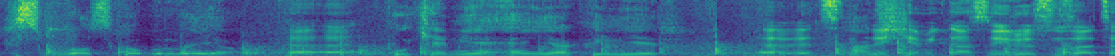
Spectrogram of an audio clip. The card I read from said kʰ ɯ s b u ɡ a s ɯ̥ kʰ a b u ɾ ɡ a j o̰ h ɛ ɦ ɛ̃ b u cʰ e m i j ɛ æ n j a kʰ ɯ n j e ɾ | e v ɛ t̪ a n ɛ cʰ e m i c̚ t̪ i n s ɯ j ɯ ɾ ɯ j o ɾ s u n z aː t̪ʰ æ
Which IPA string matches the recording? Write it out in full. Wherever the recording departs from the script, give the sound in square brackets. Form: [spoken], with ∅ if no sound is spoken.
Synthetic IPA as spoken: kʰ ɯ s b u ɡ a s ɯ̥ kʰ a b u ɾ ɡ a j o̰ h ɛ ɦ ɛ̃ b u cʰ e m i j ɛ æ n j a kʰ ɯ n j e ɾ | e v ɛ t̪ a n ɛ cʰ e m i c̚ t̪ [æ] n s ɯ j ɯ ɾ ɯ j o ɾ s u n z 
